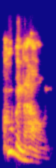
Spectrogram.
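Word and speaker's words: København: in the city of Copenhagen which is actually pronounced Cuban Hound this is one of the plans that I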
